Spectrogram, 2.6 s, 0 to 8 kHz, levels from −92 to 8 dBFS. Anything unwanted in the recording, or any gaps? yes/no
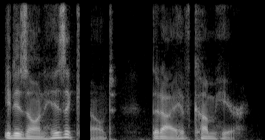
yes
